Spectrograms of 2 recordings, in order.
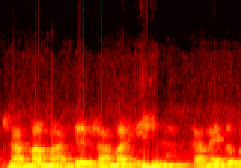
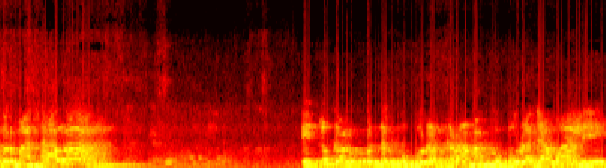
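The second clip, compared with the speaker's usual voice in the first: raised, insistent preacher's voice; fiery preaching; 6 semitones higher than usual. Acted. Preacher warning the congregation against idolatry, fiery and raised. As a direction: drive the warning home to the congregation.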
